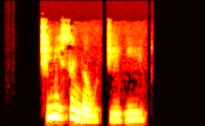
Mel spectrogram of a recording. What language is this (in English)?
Pashto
